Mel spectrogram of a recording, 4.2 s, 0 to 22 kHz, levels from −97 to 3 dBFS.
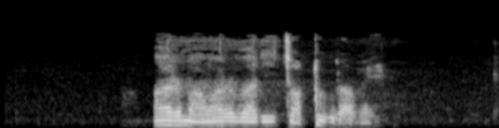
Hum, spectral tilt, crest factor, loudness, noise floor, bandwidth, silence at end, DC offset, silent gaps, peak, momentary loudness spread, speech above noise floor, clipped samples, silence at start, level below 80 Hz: none; -4.5 dB/octave; 20 dB; -20 LUFS; -78 dBFS; 7.6 kHz; 1 s; under 0.1%; none; -2 dBFS; 13 LU; 59 dB; under 0.1%; 1.3 s; -64 dBFS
